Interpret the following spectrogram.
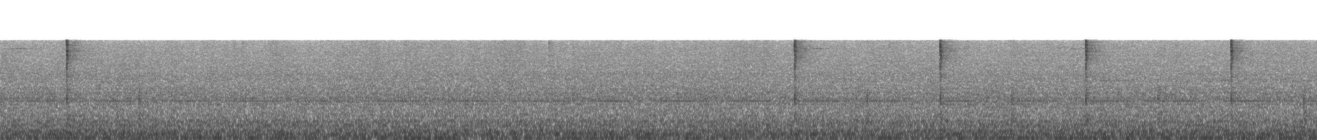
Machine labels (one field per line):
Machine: valve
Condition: normal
